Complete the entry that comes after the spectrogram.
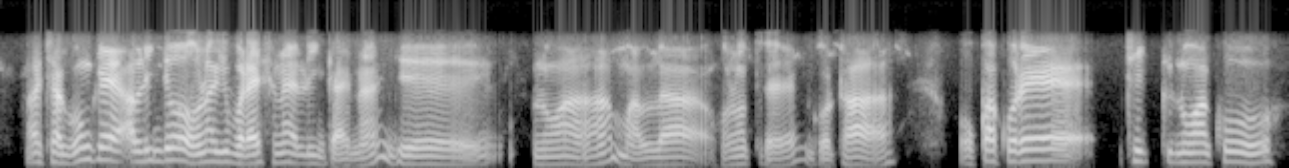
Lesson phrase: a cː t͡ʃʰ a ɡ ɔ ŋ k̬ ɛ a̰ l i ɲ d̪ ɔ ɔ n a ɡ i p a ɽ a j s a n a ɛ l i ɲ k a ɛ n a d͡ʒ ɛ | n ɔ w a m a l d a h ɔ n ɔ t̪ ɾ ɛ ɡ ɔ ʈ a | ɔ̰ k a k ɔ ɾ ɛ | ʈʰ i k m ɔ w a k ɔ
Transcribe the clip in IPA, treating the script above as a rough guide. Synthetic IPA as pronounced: a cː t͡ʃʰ a ɡ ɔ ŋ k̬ ɛ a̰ l i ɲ d̪ ɔ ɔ n a ɡ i b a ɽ a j s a n a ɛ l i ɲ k a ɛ n a d͡ʒ ɛ | n ɔ w a m a l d a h ɔ n ɔ t̪ ɾ ɛ ɡ ɔ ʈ a | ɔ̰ k a k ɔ ɾ ɛ | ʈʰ i k n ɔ w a k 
